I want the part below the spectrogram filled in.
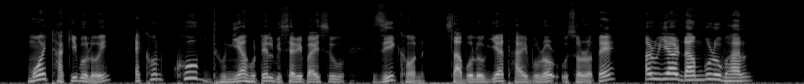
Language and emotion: Assamese, happy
